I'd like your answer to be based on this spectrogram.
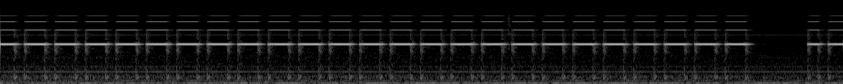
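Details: Rapid, regular high-pitched electronic beeping, about 200 a minute, briefly pausing near the end: a hemodialysis machine alarm during repair of conductivity, 12-volt and BP cuff faults.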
